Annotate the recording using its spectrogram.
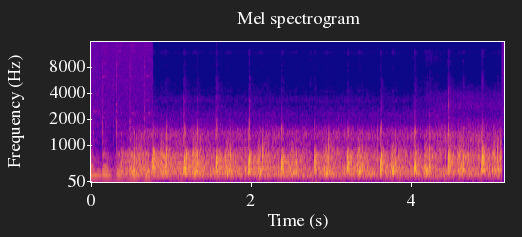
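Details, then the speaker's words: Fetal heartbeat from a handheld Doppler "stick" in a second pregnancy: rapid rhythmic whooshing beats about 145 a minute (reported around 140 to 148). "when we go to the doctor and they put the little it's not an ultrasound but it monitors the baby's heart rate it's just a little stick and then you hear it go"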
